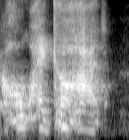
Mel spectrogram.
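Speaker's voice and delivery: raspy-voiced exclamation. Retelling what a woman exclaimed, imitating her raspy voice. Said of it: "She she had that raspy voice".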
